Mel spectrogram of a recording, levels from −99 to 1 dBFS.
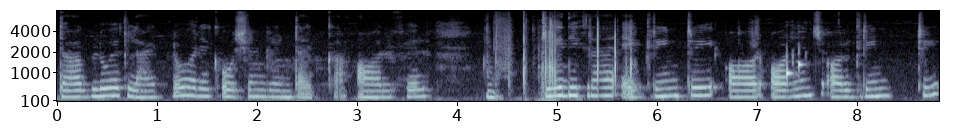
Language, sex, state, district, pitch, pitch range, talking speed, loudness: Hindi, female, Chhattisgarh, Raipur, 235 Hz, 215-260 Hz, 165 wpm, -24 LUFS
